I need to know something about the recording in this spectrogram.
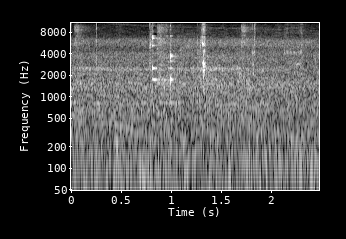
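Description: A metal spoon scraping and clinking lightly against a ceramic plate while scooping up fried rice, with a few short clinks about a second in, over a steady murmur of room noise.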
